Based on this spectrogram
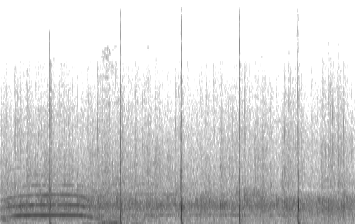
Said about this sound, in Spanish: Eh, ok, por cierto, damos, damos un aplauso a esa banda otra vez.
